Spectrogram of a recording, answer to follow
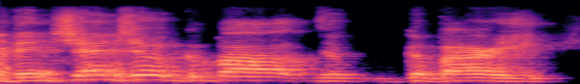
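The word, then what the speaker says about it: Vincenzo Gibaldi: Yeah, I was going to ask you how to pronounce that. Yeah, Vincenzo Gabardi.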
